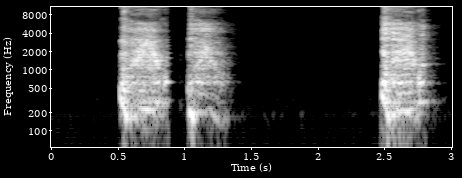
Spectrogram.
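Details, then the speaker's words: Dry cough from an adult live-streamer, who says COVID affects them every time they talk, with a feeling of being about to retch and then a dry cough, pausing to breathe. "the covet [ __ ] me up every time I'm trying to talk it's like I'm about to hurl then I gotta catch myself but then it's like a dry cough I don't know what it is"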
